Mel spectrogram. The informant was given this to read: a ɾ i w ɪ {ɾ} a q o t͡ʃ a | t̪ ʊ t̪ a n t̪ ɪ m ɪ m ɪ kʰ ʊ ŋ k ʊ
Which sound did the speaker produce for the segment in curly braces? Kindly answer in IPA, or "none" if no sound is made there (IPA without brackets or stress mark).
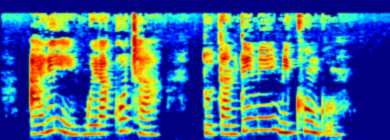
ɾ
